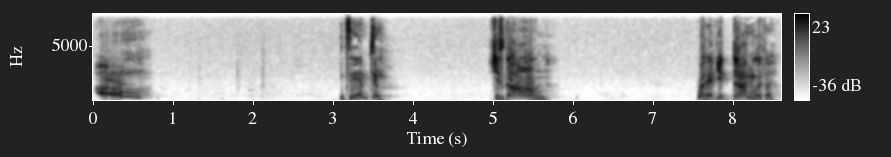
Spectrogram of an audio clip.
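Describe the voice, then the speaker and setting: An actress playing an anxious, long-suffering older housekeeper, deferential and pleading, in old-time radio drama style. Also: female voice, fairly high pitch, big pitch swings, extremely slow, pauses often, fairly bright tone, husky, full character voice. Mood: terrified. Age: middle-aged or older.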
